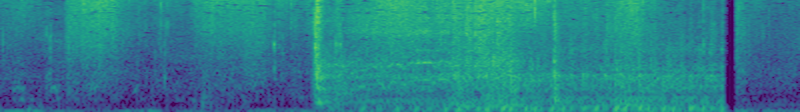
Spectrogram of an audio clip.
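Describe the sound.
A Gator utility vehicle is driven into an open meadow area, its engine rumble jumping up suddenly and holding a steady, gritty drone for about two seconds before cutting off abruptly, over faint background noise.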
